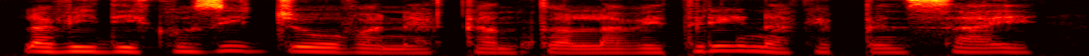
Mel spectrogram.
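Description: Low, dark-voiced woman reading a novel. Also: no room sound. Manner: measured, unhurried reading. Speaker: audiobook reader. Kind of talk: literary audiobook narration.

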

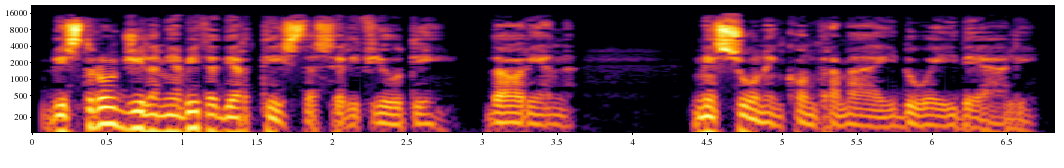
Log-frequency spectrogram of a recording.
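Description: A man doing a quiet, sorrowful painter. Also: lively intonation, measured pace, creaky, breathy edge, exaggerated voice. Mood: sad, earnest. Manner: subdued, low and quiet. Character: melancholy grown man, a devoted painter.

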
